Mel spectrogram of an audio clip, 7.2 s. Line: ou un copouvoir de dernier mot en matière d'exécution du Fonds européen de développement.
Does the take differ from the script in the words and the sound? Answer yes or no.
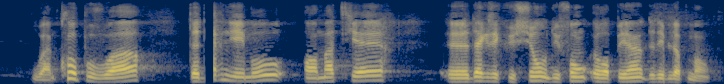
yes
